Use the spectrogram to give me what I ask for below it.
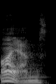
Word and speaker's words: iamb: word i am is pronounced just like the phrase i am now let's expand that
